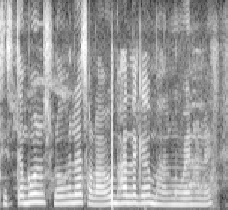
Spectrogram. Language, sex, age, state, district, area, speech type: Assamese, female, 30-45, Assam, Tinsukia, urban, spontaneous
